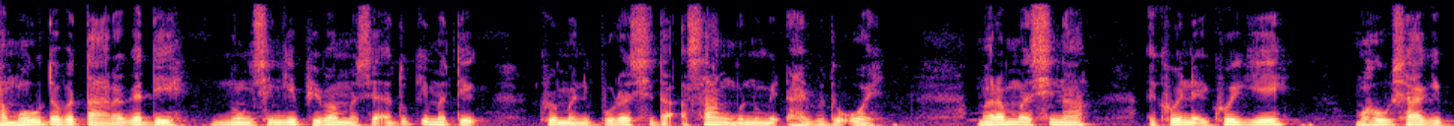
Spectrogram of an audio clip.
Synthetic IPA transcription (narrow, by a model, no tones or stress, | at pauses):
ɐmɐwdɐbɐtaɾɐɡɐdinoŋsiŋɡipʰibɐmɐseʔɐdukːimɐtek̚ | ɐjkʰojmɐnipuɾɐsidɐʔɐsaŋbɐnumit̚hajbɐdoʔoj | mɐɾɐmɐsinɐ | ɐjkʰojnɐːjkʰojɡi | mɐɦɐwsaɡi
